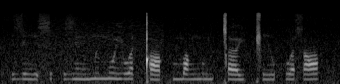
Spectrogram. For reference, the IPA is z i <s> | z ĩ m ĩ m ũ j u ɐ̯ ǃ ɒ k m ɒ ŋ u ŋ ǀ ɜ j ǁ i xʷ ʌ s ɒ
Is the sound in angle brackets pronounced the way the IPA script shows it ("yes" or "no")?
yes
